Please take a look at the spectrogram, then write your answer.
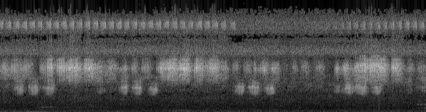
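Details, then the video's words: Frog chorus recorded in Bali, Indonesia: repeated bouts of rapid chattering croaks, swelling and fading over several seconds, alongside continuous high insect whine and a brief low hum. "Frog Chrous"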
